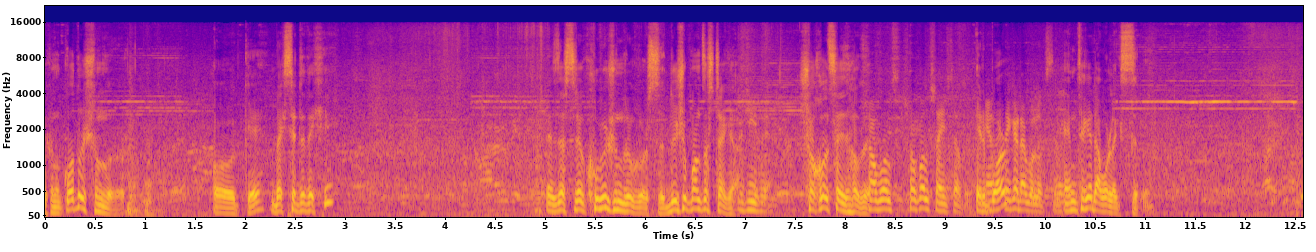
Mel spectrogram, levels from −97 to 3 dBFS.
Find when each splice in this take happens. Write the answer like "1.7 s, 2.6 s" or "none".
none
